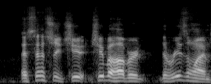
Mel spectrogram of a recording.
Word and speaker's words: Chuba: It's Chuba.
